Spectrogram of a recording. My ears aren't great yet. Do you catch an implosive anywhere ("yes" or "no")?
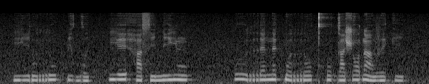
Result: yes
